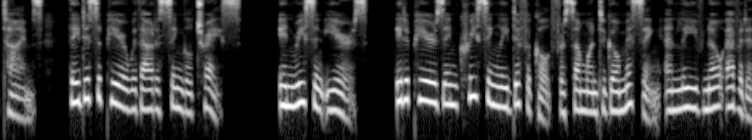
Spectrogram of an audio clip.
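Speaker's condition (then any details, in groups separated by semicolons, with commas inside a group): No condition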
